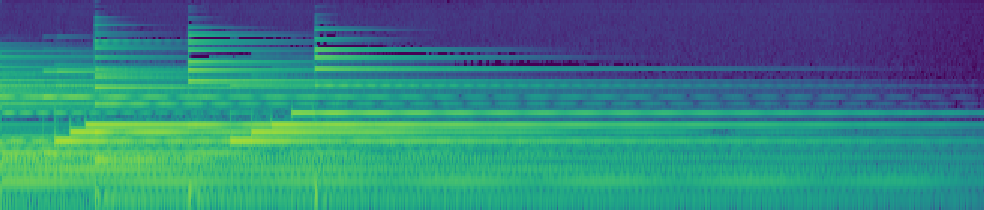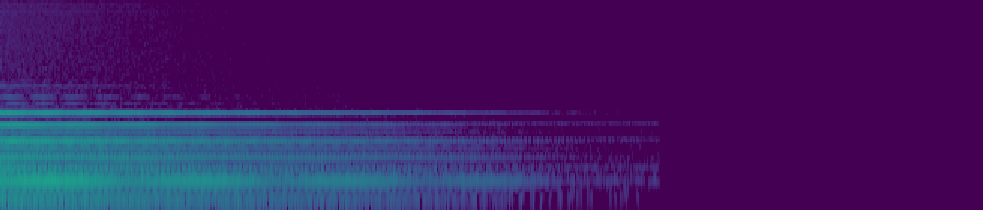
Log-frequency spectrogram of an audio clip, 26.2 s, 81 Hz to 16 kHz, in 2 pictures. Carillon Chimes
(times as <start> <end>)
0.0 16.2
